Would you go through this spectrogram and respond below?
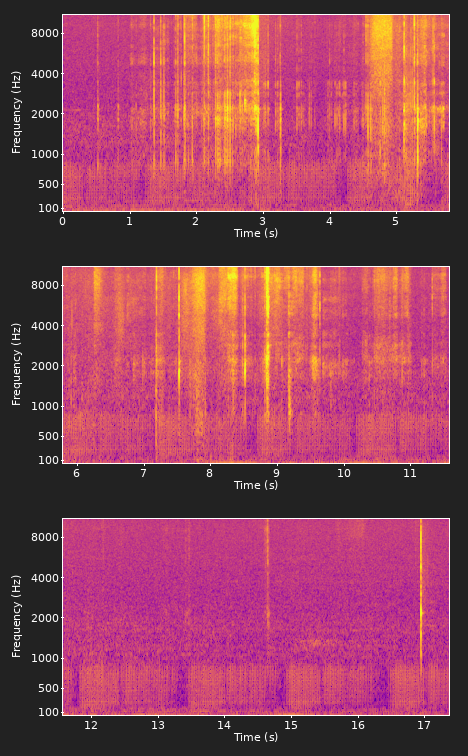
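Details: Siamese mother cat and four kittens playing together indoors on a Saturday afternoon; a continuous low rhythmic purr runs throughout, overlaid with scratchy rustling and scraping bursts from the playing kittens.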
